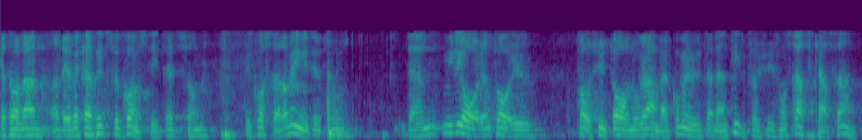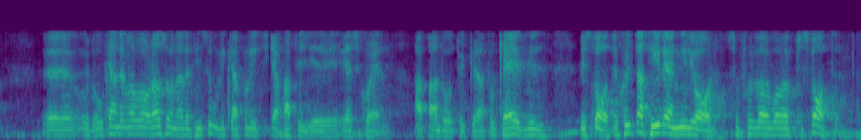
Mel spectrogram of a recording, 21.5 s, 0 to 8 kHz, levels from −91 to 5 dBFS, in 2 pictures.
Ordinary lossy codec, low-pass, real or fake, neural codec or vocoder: AAC, 16 kbps; 7.2 kHz; fake; codec, 16 kHz, 4 kbps, FreqCodec, smaller model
